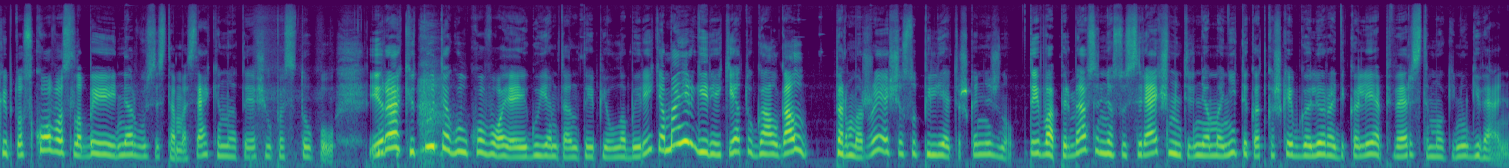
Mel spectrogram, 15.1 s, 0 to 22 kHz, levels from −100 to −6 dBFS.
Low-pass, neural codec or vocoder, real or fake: 19.8 kHz; none; real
